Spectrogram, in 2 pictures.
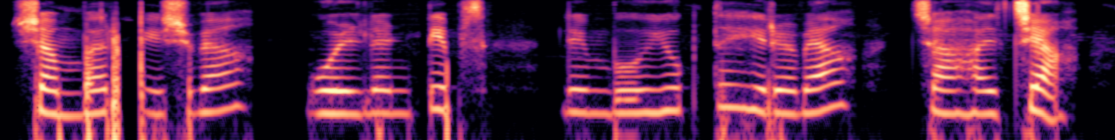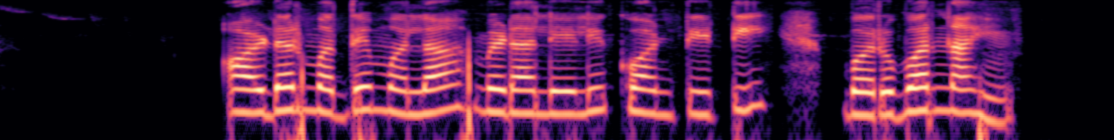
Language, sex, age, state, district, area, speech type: Marathi, female, 18-30, Maharashtra, Nagpur, urban, read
